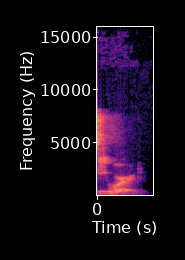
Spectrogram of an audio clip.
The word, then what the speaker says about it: CWARD: For example, the spelling of C w departure is pronounced cword.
